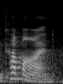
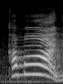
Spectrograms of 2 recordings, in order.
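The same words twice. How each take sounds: First: Said in the usual way. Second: Higher and louder exasperated come on; exasperated shout. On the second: Real, not acted. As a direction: throw it out, fed up. Disbelieving rant about celebrities.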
